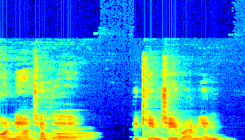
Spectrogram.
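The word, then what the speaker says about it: Ramyun (라면): So ramyun, never say ramen to Korean because it'll remind them of the history with the Japanese.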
